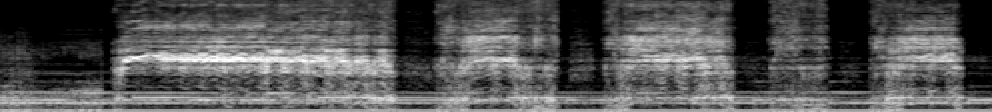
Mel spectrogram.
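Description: Horse whinnying: one long high call starting just under a second in, then three shorter bursts, over steady background music.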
